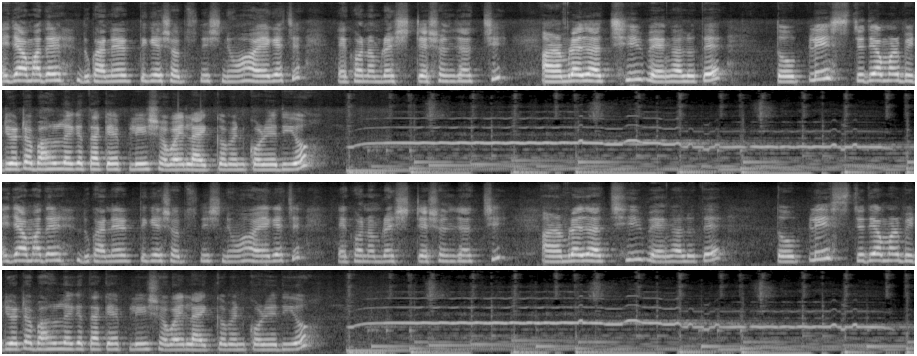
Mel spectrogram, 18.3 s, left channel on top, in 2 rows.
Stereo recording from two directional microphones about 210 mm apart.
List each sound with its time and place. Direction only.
0.0 s a woman's voice: 20° left (ahead or behind)
12.5 s music: centre (ahead or behind)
